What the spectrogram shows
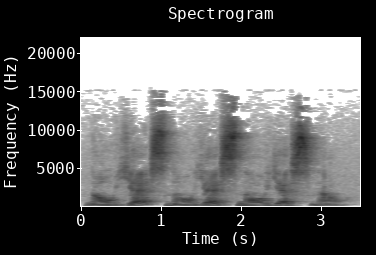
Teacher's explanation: So it starts with the unstressed syllable no, and it also ends with the unstressed syllable also no. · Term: rhythm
